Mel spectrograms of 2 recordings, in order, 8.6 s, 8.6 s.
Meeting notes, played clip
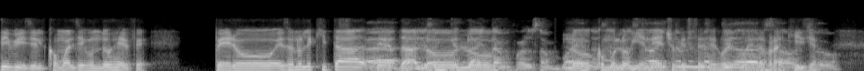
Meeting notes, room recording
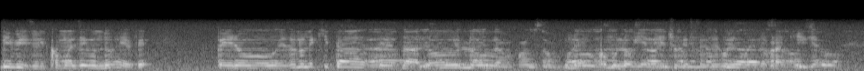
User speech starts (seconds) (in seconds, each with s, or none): none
